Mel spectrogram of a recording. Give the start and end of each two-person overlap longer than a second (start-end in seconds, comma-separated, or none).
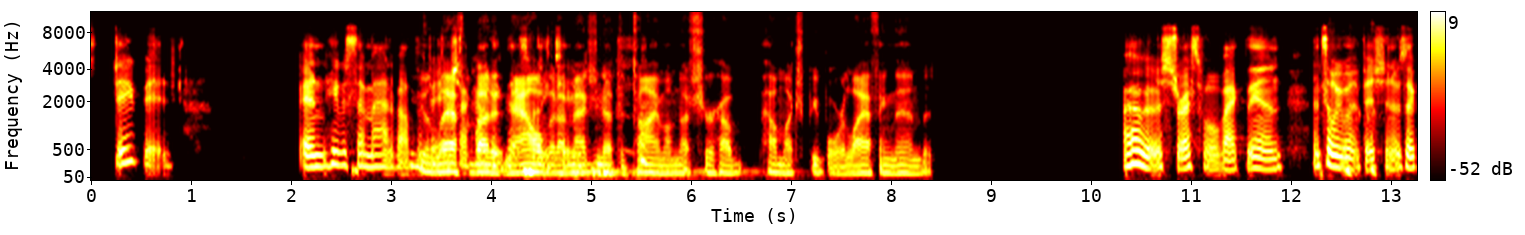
3.2-4.9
